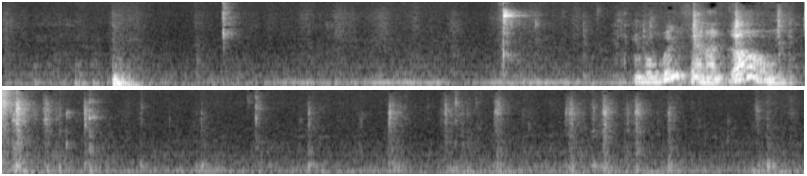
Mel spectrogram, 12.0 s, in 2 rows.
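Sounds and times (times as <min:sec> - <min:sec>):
low steady hum: 0:00.0 - 0:12.0
chewing clicks: 0:05.8 - 0:12.0.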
